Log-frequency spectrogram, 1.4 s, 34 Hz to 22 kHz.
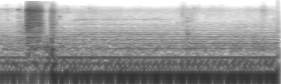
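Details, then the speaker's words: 1984 Isuzu Impulse barn find, just revived with tank components reinstalled and first drive onto trailer: loud steady high whine over idle; owner suspects the fuel pump screaming, unconfirmed. "what is that noise you hear that is that your fuel pump is that my fuel pump pretty loud screaming"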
